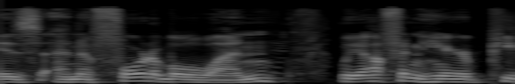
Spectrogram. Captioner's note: speaking French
